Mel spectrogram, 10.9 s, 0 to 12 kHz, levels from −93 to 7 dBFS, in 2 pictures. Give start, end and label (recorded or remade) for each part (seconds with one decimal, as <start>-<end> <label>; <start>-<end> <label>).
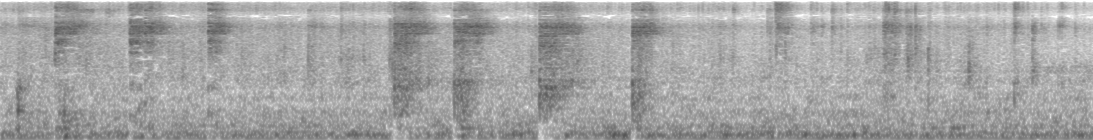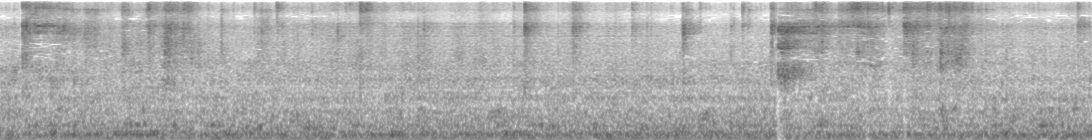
0.0-7.1 recorded; 7.1-8.8 remade; 8.8-10.9 recorded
